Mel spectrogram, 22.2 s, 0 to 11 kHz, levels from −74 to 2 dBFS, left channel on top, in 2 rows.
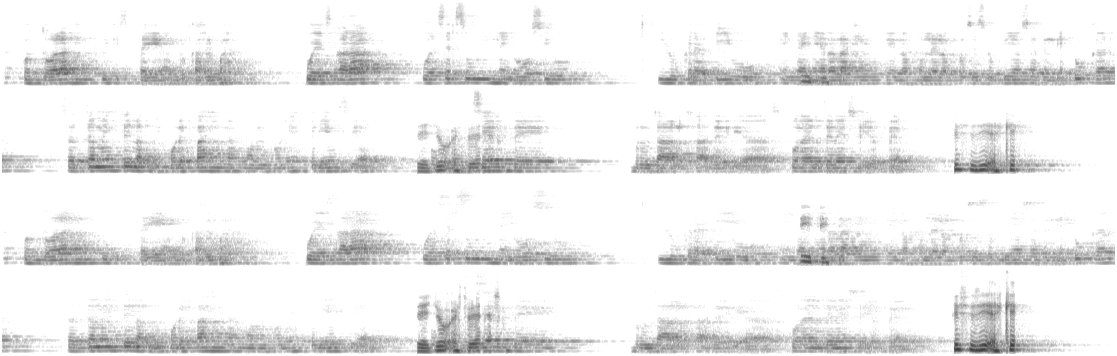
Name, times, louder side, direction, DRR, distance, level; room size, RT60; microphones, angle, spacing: voice 1, 0.2-2.3 3.0-3.8 4.2-5.8 6.6-11.1 11.8-14.8 15.4-16.6 17.4-20.2, left 2 dB, 55° left, 2 dB, 2.5 m, -39 dB
voice 2, 15.3-15.9 20.6-21.3, right 5 dB, 65° right, 20 dB, 0.4 m, -27 dB
15.0 x 15.0 x 6.0 m, 1.2 s
head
